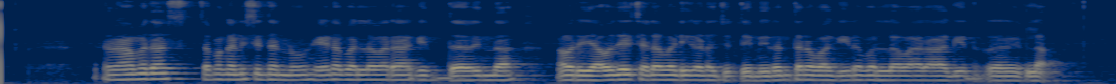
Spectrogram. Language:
Kannada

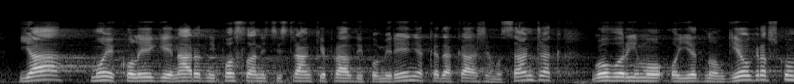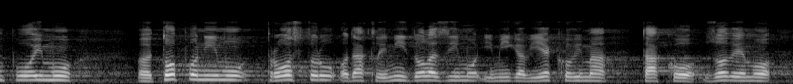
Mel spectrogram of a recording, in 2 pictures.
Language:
Serbian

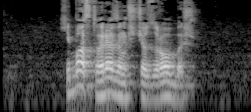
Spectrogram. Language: Ukrainian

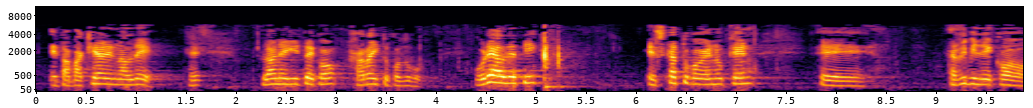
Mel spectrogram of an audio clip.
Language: Basque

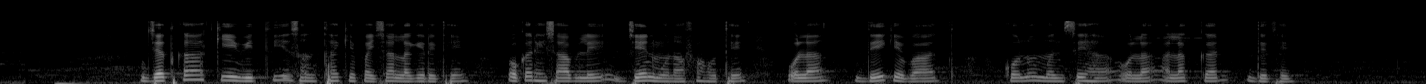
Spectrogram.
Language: Chhattisgarhi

